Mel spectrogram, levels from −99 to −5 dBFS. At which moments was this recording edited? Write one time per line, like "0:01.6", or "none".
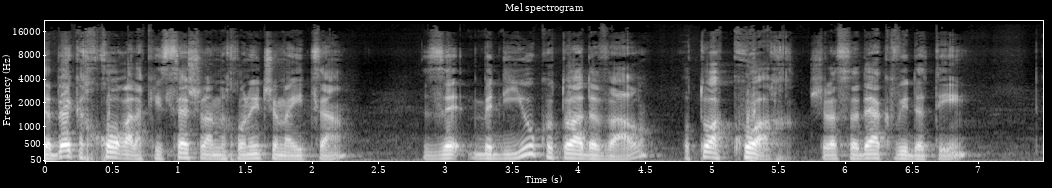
none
